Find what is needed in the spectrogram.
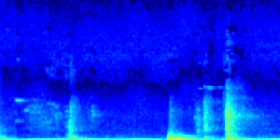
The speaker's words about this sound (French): Arrivé à l'Élysée, le garde le mène vers le président de la République qui se trouve à son bureau. Le garde frappe à la porte, l'ouvre et le fait entrer.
